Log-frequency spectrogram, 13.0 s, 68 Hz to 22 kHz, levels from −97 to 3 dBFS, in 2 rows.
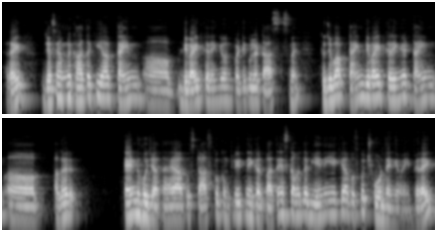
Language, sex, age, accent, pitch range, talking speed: Hindi, male, 30-49, native, 125-160 Hz, 235 wpm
